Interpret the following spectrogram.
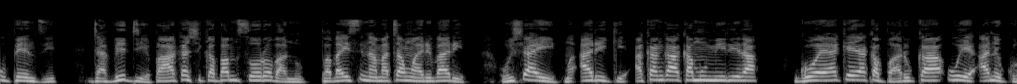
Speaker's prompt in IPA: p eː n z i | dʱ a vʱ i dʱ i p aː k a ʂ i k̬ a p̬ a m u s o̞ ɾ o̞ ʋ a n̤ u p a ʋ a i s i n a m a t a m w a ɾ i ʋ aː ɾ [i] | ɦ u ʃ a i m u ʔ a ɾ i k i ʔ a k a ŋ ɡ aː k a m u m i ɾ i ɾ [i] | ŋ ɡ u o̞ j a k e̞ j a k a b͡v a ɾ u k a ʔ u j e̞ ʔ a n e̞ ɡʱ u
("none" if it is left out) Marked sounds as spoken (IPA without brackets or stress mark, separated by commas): i, a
